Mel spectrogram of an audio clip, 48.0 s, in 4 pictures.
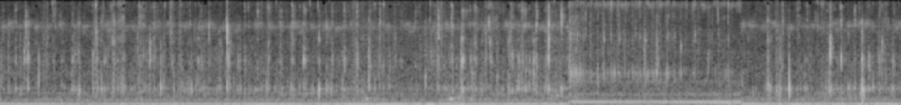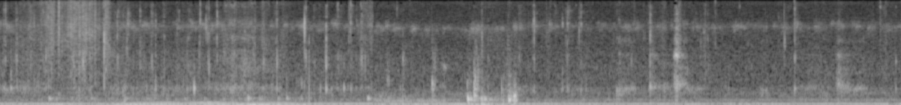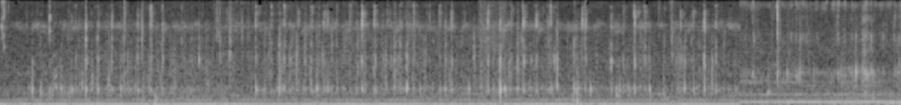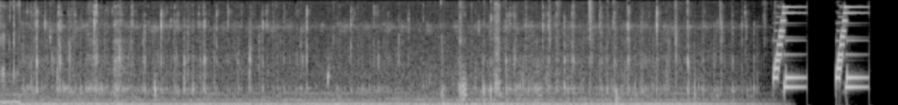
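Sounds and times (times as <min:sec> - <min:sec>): chewing and biting: 0:00.0 - 0:17.6, 0:18.4 - 0:46.3
low hum: 0:07.6 - 0:10.1, 0:15.7 - 0:20.2.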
